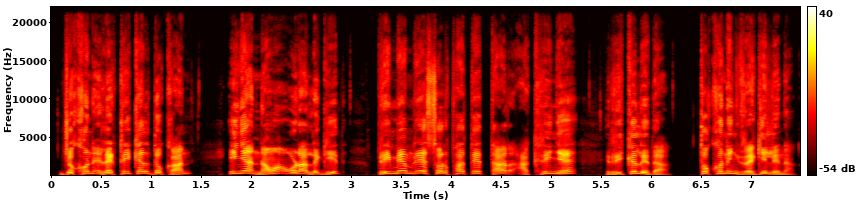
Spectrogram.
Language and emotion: Santali, angry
